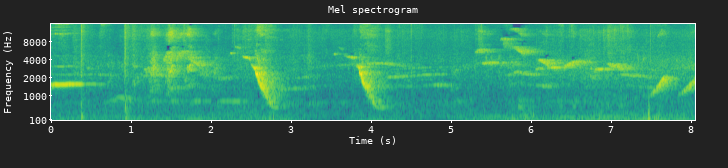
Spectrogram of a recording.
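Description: Birds calling: two loud falling whistled calls a little over a second apart, then softer chirps and a quick rising-and-falling call near the end. A few sharp knocks come from a cleaver being worked into a durian's spiky husk.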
